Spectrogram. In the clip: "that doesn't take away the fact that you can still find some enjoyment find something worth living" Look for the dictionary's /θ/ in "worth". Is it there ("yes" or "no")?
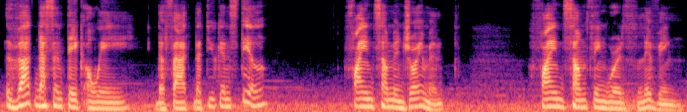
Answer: yes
